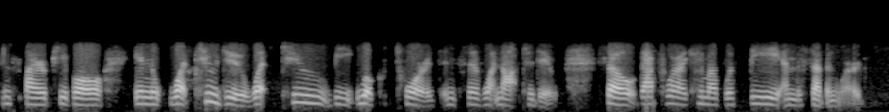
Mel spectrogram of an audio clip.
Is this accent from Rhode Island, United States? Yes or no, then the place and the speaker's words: no; Ohio, United States; I grew up in a, um, a very, you know, a small town in Ohio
